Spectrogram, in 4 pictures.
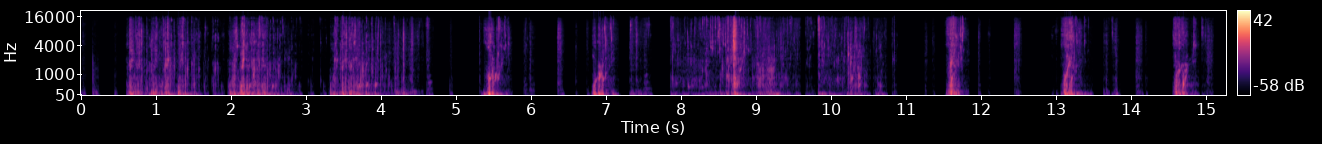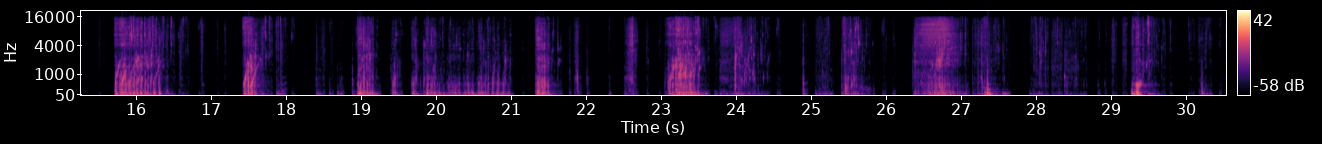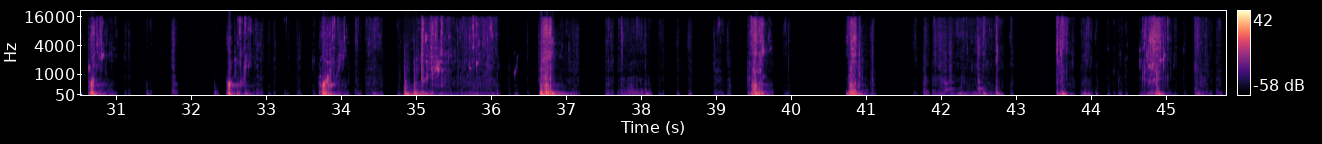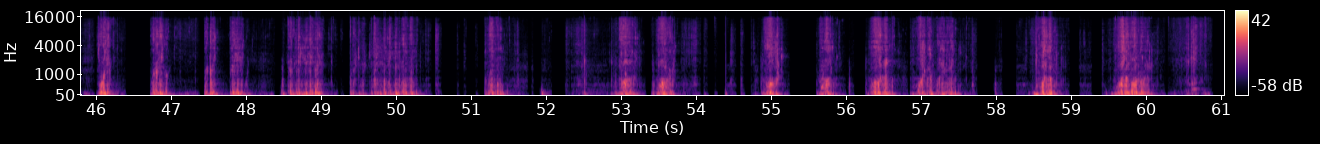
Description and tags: Wet BubblesNSplashing
This is part of the Wet Sticky Bubbly sound pack. The sounds all have a noticeable wet component, from clear and bubbly to dark and sticky. Listen, download and slice it to isolate the proper sound snippet for your project.
water, bubble, splash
